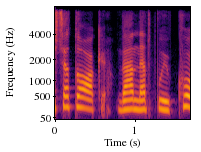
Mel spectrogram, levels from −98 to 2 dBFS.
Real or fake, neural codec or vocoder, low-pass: fake; codec, 16 kHz, 0.8 kbps, ZipCodec; 7.2 kHz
